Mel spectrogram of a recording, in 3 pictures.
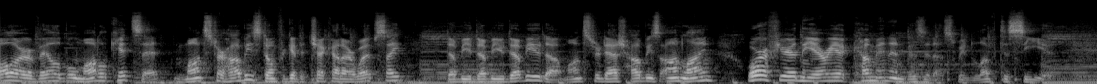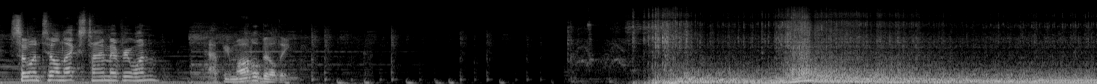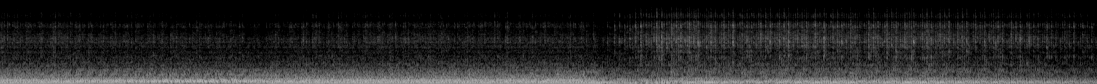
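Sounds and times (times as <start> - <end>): car engine starting and idling: 16.6 - 32.9.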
